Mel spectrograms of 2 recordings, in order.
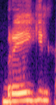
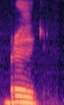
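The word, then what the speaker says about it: Bruegel: Вот, мы его знаем как Брейгель, хотя иногда произносится Брюгель, вот, по-фламандски.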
